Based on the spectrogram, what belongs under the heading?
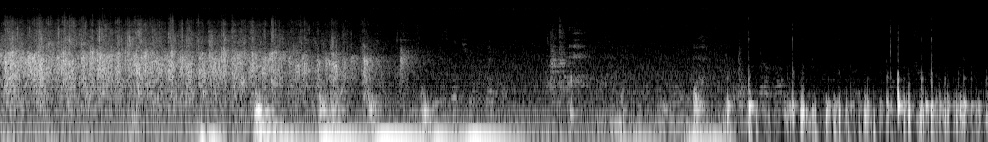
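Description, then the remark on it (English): A church audience claps warmly to welcome a speaker, a dense, steady burst that gradually thins out, with low rumbling thumps and scattered voices as the applause fades to a few final claps. “Let's give her a clap as she comes and speak about generous.”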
